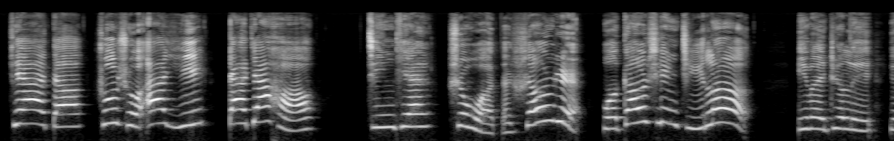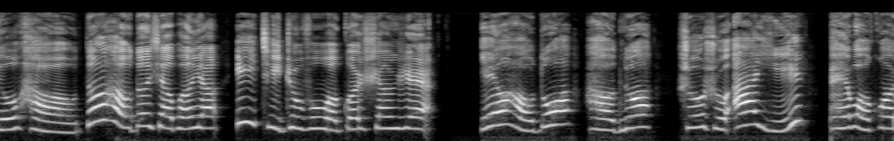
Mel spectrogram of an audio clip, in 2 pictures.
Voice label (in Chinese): 女 动漫 女童小童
